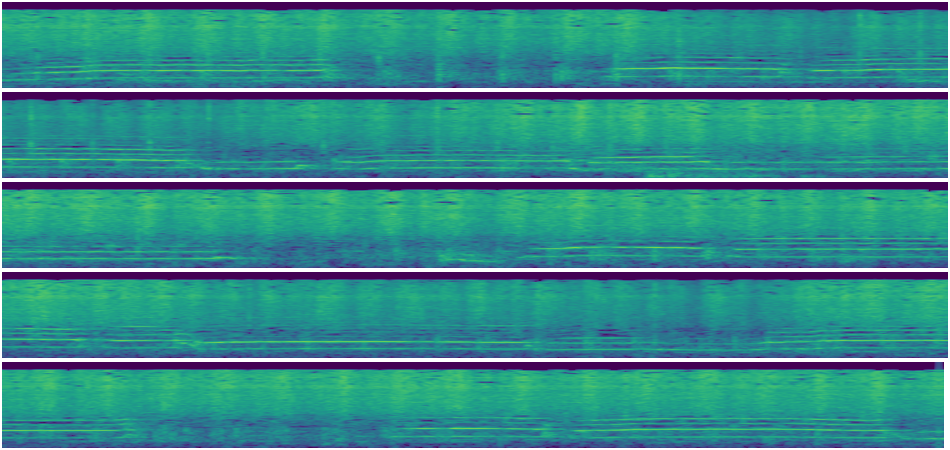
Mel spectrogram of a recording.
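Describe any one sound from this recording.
A middle-aged woman sings loudly nearby in long held phrases.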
